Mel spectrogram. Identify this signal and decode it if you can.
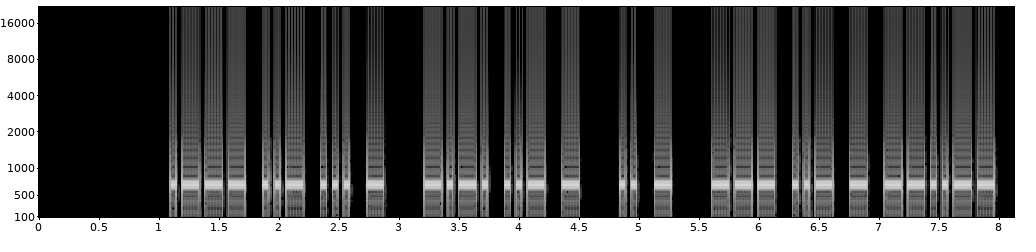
Morse code, heard as a keyed tone, about 25 wpm, 700 Hz. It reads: JUST CUT IT OUT,
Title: Sentences from Top 300 Words 25wpm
